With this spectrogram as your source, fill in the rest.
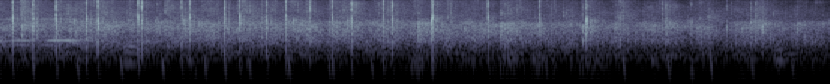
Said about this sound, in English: clap it up for yourselves and clap it up for our panelists.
